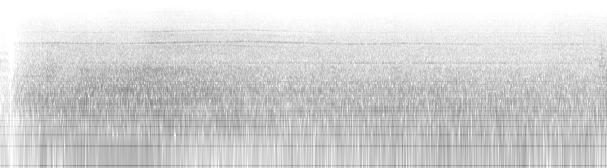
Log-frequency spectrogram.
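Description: A Brightline passenger train rumbles steadily at close range, a broad continuous roar with faint high whines above it, holding for about twelve seconds.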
